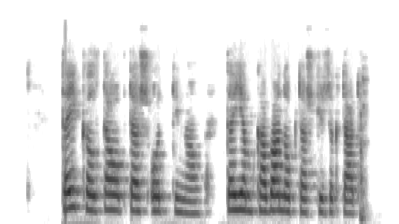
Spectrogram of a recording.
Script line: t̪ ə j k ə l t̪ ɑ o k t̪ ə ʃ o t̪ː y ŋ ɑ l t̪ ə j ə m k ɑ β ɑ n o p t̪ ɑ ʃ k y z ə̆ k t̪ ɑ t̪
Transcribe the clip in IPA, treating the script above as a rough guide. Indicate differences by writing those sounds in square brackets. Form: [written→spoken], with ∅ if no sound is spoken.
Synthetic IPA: t̪ ə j k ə l t̪ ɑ o [k→p] t̪ [ə→ɑ] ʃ o t̪ː y ŋ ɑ l t̪ ə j ə m k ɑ β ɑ n o p t̪ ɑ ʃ k y z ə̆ k t̪ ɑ t̪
